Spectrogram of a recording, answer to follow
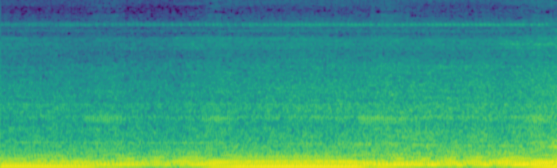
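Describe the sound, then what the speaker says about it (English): A Honda Civic engine idling with a low, steady rumble that dips and swells slightly as the idle surges, close and continuous with no voices. "Started doing the idle surge again."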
